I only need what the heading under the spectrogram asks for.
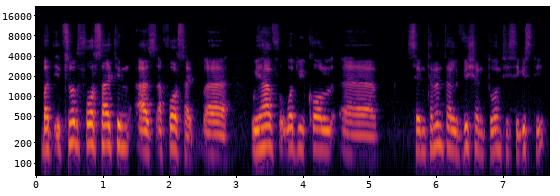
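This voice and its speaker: Gravelly man, halting. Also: fairly high pitch, darkish tone. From Somalia. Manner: earnest, halting explanation with frequent restarts. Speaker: conference participant asking a question. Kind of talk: online panel discussion.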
